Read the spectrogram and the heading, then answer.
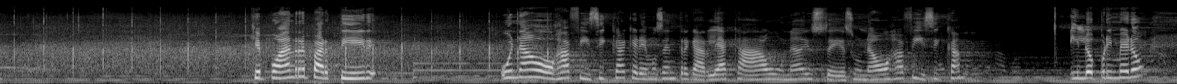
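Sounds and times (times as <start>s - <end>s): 
audience applause: 0.0s - 5.7s
speech: 2.5s - 3.9s, 5.0s - 9.8s, 10.7s - 11.6s.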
